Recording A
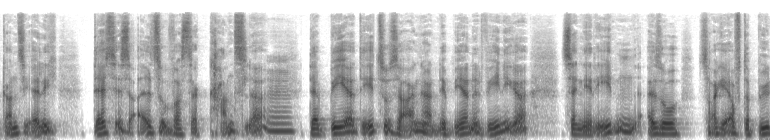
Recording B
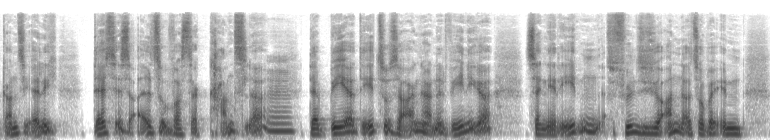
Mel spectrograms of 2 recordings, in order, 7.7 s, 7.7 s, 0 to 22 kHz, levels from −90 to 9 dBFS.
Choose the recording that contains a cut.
B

